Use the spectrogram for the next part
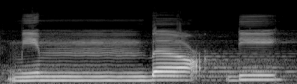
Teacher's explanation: bertemu dengan huruf ba ini dinamakan dengan iqlab ya cara bacanya nunnya dibalikkan ke dalam bunyi mim ya dengan cara dibaca dengung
